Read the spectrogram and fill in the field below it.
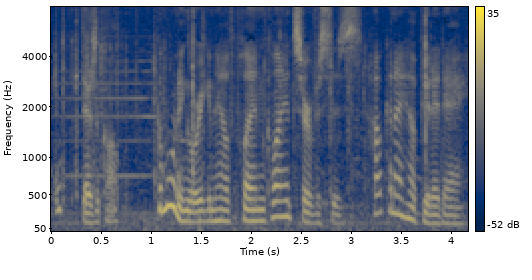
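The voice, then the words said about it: Smooth radio announcer voice. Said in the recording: “her smooth radio voice”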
